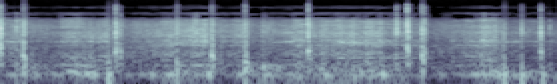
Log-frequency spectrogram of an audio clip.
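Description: Aerial firework shells bursting in quick, irregular succession, about two sharp bangs a second over a continuous low rumble, with music playing underneath.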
